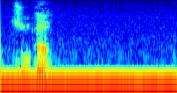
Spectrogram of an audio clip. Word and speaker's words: tu es: So a friend, somebody you know, and it's tu es. Okay, and it's spelled E-S-A. So the S is silent, and I want to point out here that the E sound here is different from the je.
